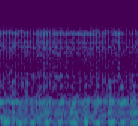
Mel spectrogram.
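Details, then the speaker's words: Twin-tub washing machine spin motor, loaded with wet clothes: a steady, even hum with a faint high whine, accelerating to normal working speed with no knocks or scraping; normal spin motor run under load. "problemas escuchen como acelera ahí ya llegó a su velocidad de trabajo normal ven sin sonidos extraños"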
